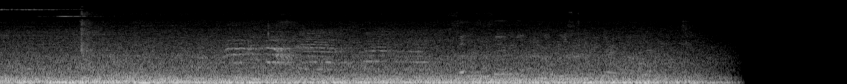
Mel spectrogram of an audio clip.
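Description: Cars drive past with a low rumble.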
